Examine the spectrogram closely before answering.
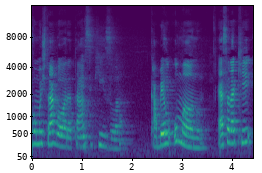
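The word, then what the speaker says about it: Kysla: Kisla o nome dela, tá? Se escreve K-Y-S-L-A. K-Y-S-L-A, Kisla, tá bom?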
